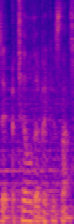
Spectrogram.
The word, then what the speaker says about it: Bathilda: It was Bathilda Bagshot. Or Bathilda Bagshot, depending on whether you want to pronounce the th or not. In the audiobooks, Stephen Fry pronounces it Bathilda because that's how you're supposed to pronounce the name.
